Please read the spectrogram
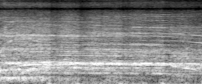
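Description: A long, drawn-out shout over a PA system, gliding up at the start and then held steady for about two seconds, as the punchline of a pick-up line. Background music with a steady beat runs under it.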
